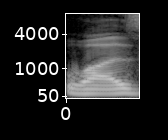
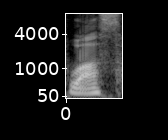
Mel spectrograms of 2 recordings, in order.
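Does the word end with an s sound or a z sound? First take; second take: z; s. First: It ends with a z sound. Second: It ends with an s sound. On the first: "we have it quite frequently in words such as" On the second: "which they pronounce routinely as an S"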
